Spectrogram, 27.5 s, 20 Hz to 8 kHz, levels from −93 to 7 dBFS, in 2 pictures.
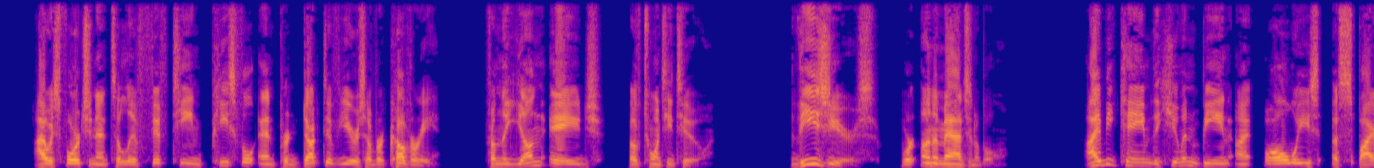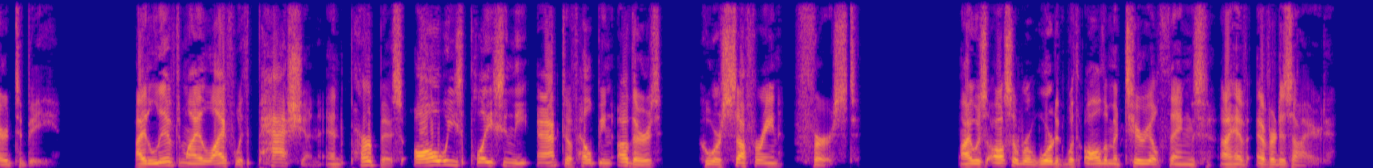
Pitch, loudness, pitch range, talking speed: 140 Hz, -21 LUFS, 120-165 Hz, 140 wpm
